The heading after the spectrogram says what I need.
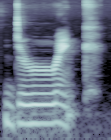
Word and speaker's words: drink: And be careful with that dur. J. It sounds like j when we say it, doesn't it? But it's drink, right?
